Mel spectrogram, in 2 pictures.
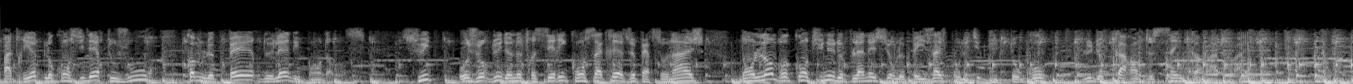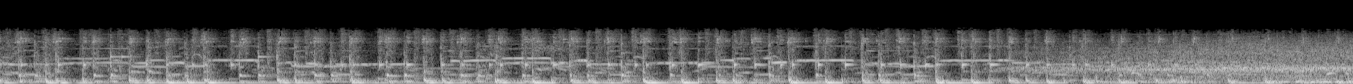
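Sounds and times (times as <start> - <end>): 
speech: 0.0 - 13.4
crowd cheering at a flag raising: 9.5 - 27.0.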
